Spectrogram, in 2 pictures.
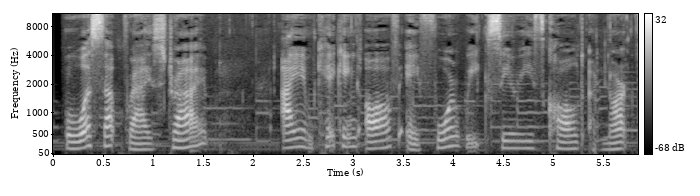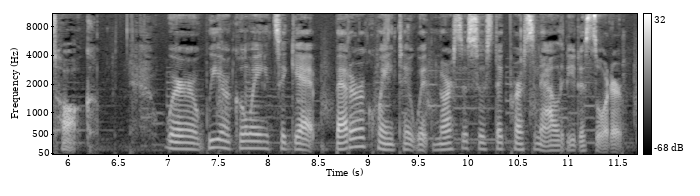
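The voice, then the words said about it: Raspy, nasal voice from a cold. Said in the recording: “I sound a little raspy, a little nasally. I am getting over a head cold, and yes, it does it does affect my throat. I have a sore throat”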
